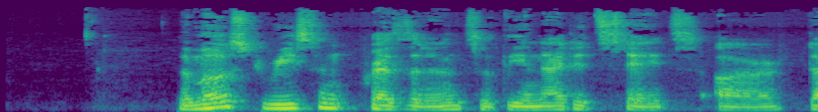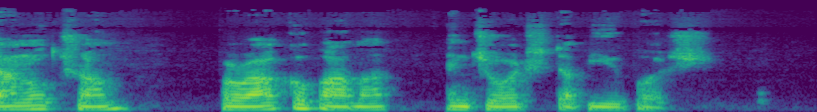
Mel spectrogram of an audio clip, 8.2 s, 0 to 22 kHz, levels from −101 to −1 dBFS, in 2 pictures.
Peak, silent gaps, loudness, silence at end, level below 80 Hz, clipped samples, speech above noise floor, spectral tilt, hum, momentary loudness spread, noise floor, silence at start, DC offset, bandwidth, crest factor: -2 dBFS; none; -21 LUFS; 0.55 s; -56 dBFS; under 0.1%; 28 dB; -4.5 dB/octave; none; 12 LU; -48 dBFS; 0.4 s; under 0.1%; 16 kHz; 20 dB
